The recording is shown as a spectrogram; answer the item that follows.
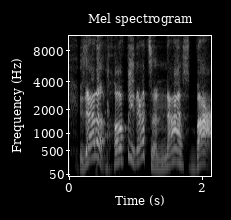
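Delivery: put-on heavy, slow, high-pitched Southern accent. Quoting a remembered movie line: Reese Bobby voice, Southern accent. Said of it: "you got a pretty good Southern accent there".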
